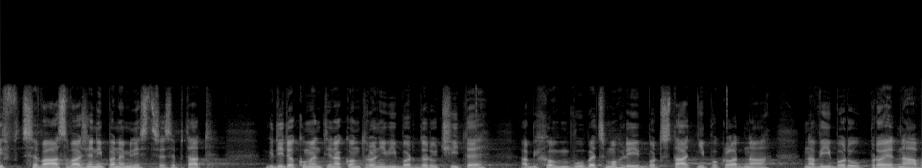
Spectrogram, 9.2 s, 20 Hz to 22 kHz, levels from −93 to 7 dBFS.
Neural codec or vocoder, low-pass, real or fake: none; 10.8 kHz; real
